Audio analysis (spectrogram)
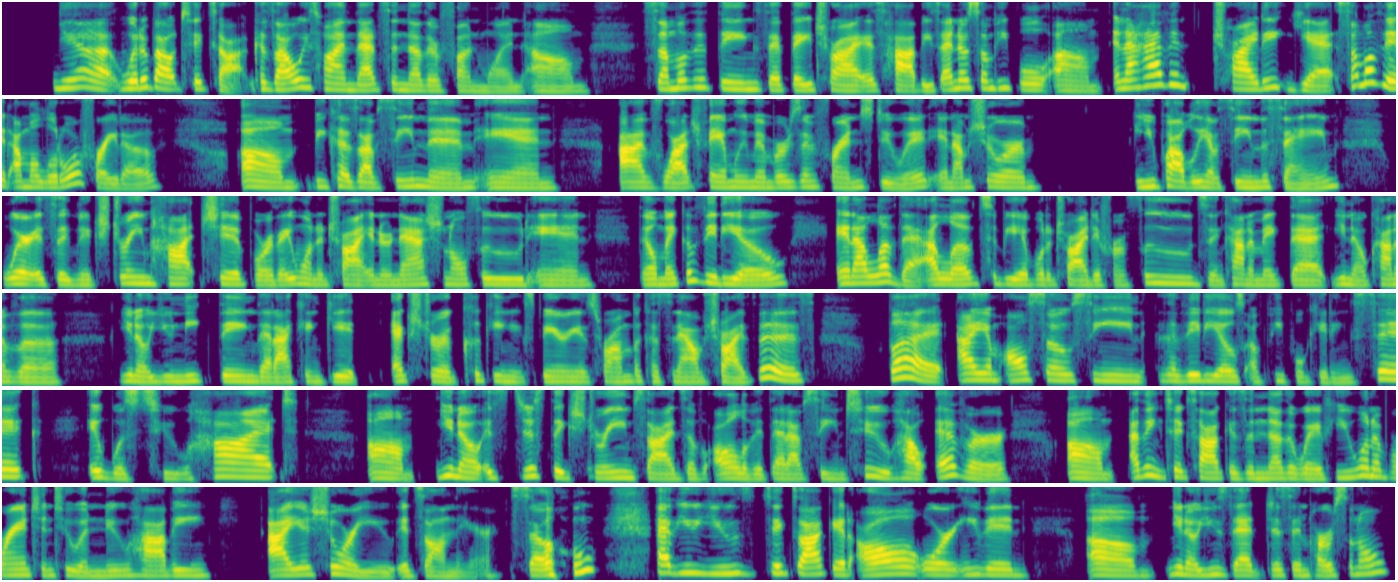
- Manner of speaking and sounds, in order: laughing while speaking: "So"
- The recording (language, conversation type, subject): English, unstructured, What hobby brings you the most joy?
